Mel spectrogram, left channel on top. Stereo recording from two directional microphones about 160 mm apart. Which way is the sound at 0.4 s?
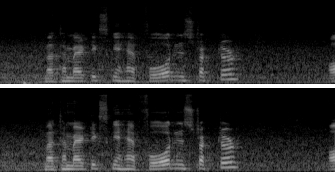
50° right (ahead or behind).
